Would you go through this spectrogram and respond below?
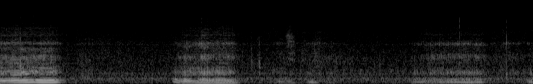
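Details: Jaxson, a sleeping dog, snoring indoors in a small room: deep rumbling breaths with a harsh, buzzy texture, the loudest at the start, then quieter snores repeated a few seconds apart, with a person speaking afterward.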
